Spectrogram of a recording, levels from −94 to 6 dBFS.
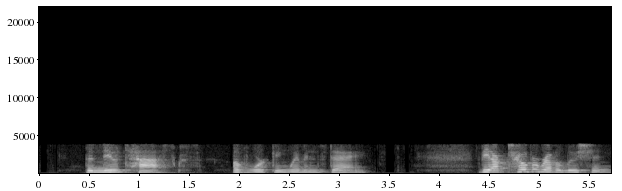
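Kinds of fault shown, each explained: Packet loss with pitch repetition: At 1.44 to 1.46 s and again at 5.14 to 5.16 s the speech stream drops out for about 20 ms, which fits a single lost packet each time. The receiver covers each gap by repeating the last pitch period, so instead of a click or hole there is a brief held, slightly buzzy tone before normal speech resumes. The surrounding telephone-band G.711 audio, limited below 4 kHz, carries on unchanged.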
